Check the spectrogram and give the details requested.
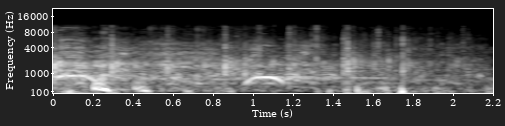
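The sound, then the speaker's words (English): An audience at a Comic-Con convention claps steadily for two guests in a dense wash of applause lasting a couple of seconds, with a few cheering voices and whoops rising over the clapping. “So a nice little round of applause for these two wonderful human beings.”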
